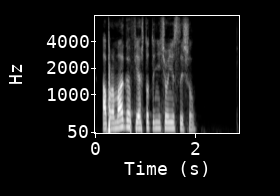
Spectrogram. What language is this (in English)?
Russian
